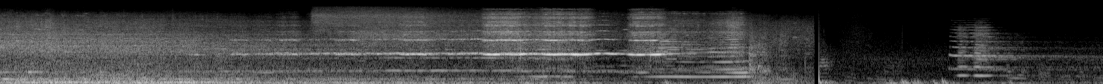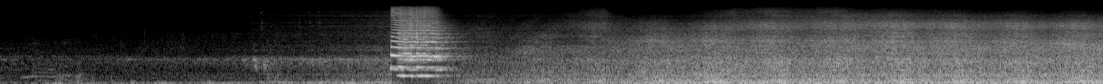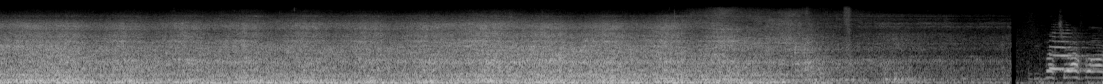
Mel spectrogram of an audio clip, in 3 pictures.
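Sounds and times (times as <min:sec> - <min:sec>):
train wheels rumbling on rail: 0:00.0 - 0:08.2, 0:09.1 - 0:32.2
train horn blast: 0:09.5 - 0:10.4, 0:14.9 - 0:15.8, 0:32.6 - 0:32.9.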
